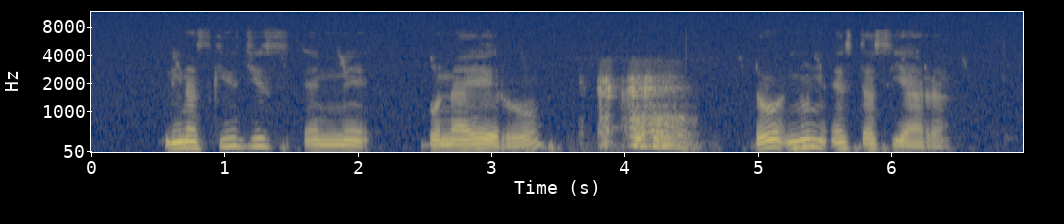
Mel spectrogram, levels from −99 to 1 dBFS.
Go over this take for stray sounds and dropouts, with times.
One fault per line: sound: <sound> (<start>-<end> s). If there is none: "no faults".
sound: throat clearing (3.7-4.6 s)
